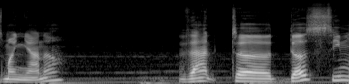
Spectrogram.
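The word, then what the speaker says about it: mañana: a good way to pronounce that nh for portuguese or n with a tilde for spanish knee it's basically knee like manana it sounds exactly like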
